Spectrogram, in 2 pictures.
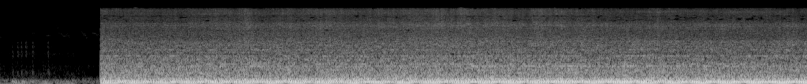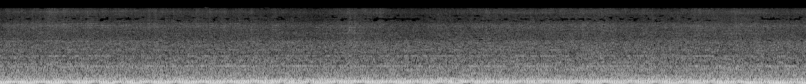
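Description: A machine engine drones loudly and steadily.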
